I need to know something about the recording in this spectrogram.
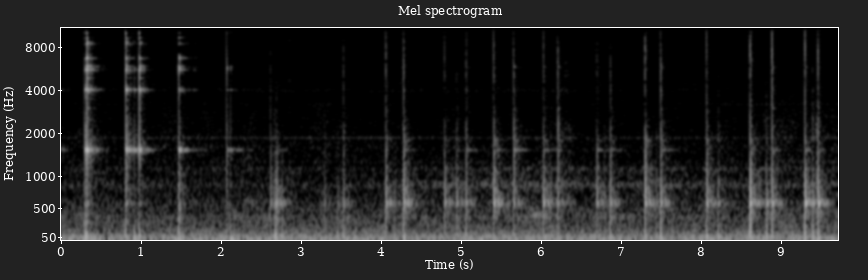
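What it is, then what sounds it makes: Can-shaped beer glass tapped. A clear, hollow, empty can-shaped glass beer glass is turned in the hand and tapped with fingernails, giving about 15 quiet, irregular clinks. The first few taps ring bright with a tone near 1.5 kHz, and later ones sound duller and more clicky, each fading almost at once.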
